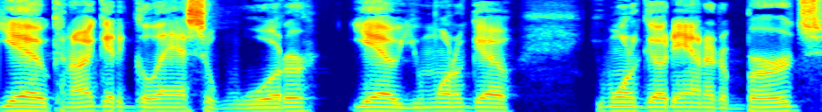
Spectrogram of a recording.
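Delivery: put-on Philadelphia accent. Praising an actress's accent work, the speaker mimics her lines in a Philly accent. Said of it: "she does a premium Philly accent".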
